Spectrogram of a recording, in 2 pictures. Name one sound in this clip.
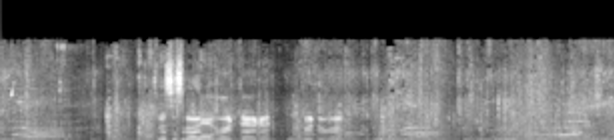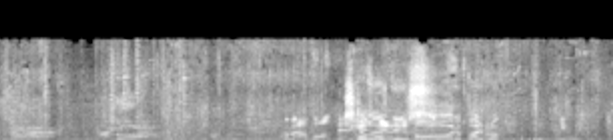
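Game gunfire and explosions crackle and boom.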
